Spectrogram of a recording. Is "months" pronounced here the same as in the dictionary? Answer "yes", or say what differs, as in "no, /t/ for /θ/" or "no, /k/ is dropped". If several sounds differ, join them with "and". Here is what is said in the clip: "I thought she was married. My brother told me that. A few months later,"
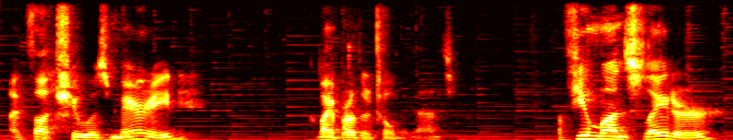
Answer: yes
